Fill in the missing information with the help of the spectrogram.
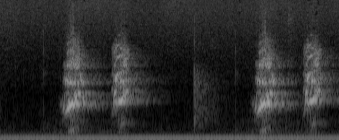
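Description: A dog barks in two quick pairs, four sharp woofs with a pause between the pairs, over a steady low hum.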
